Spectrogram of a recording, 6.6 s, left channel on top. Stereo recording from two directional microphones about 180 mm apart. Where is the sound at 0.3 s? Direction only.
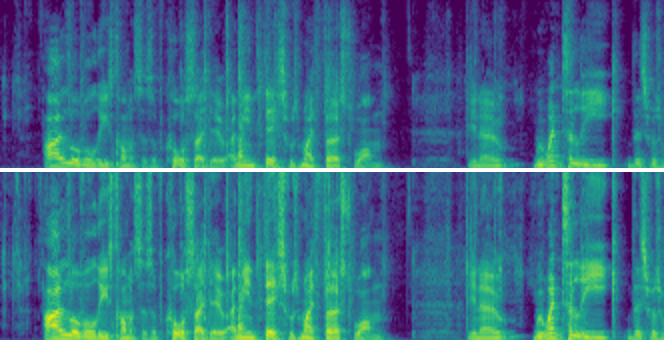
35° right (ahead or behind).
